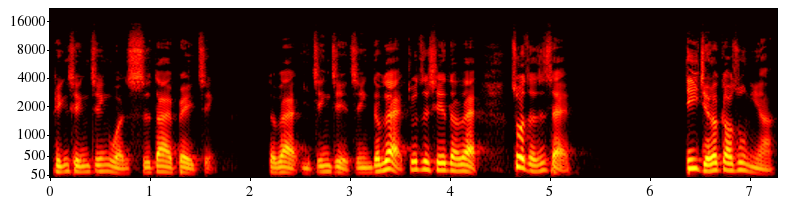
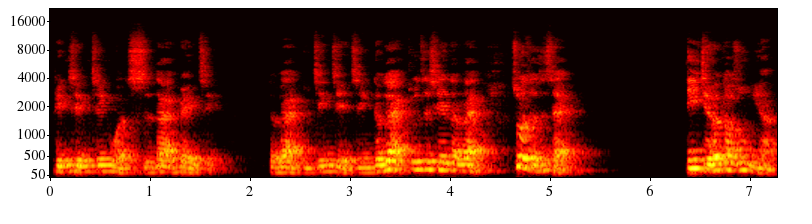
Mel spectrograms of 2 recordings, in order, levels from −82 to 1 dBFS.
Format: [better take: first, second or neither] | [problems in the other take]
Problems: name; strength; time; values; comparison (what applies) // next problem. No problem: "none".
first | off-mic speech; far // room echo; slight; dies away in 0.4 s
